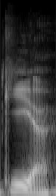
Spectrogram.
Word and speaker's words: Gigha: It's the island called Gia. It's spelled Gigha.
